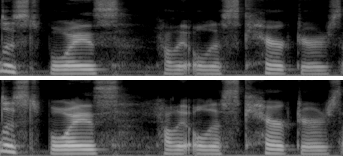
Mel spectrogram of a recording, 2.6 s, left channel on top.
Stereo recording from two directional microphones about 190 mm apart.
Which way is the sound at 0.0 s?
5° left (ahead or behind).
